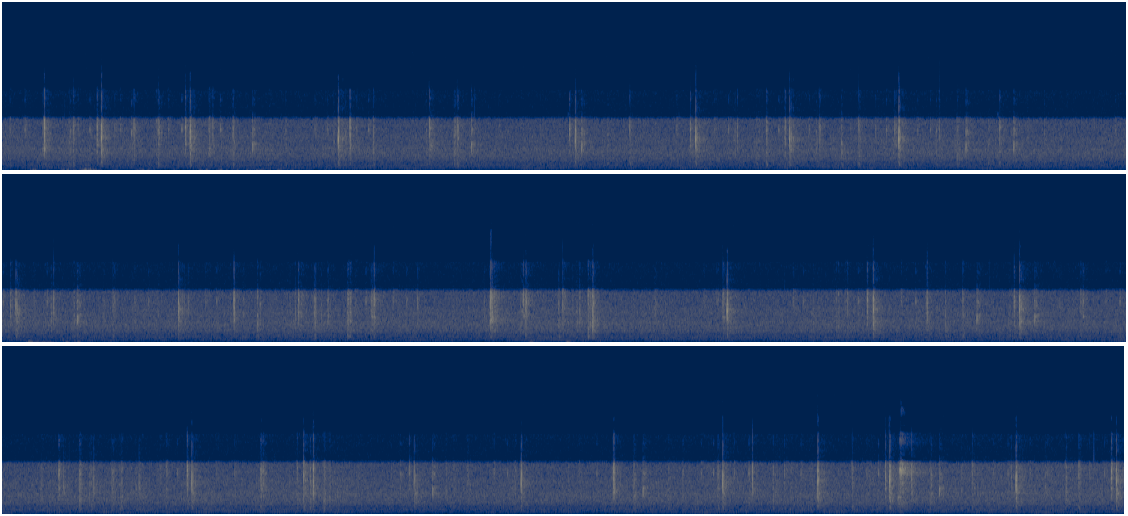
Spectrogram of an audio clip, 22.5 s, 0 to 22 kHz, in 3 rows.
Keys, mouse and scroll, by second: 0.3-2.9 typing, 1.7-5.6 drag, 4.9 shift+r, 5.4 shift+r, 5.6 middle click, 6.2 shift+r, 6.4-9.9 middle drag, 7.9 shift+r, 9.1 shift+r, 9.5 ctrl+z, 9.7 ctrl+z, 10.3 shift+r, 10.7 shift+r, 11.4 alt+m, 12.9 shift+r, 13.7 shift+r, 14.0 middle click, 15.4 ctrl+z, 15.6 ctrl+z, 15.9 a, 17.1 alt+m, 17.9-19.4 drag, 19.1 shift+r, 20.0 shift+r, 21.1 shift+r, 22.0 shift+r.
